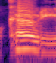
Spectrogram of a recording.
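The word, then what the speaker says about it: Kodi: the istick to put what they call Cody and it's spelled kod I on there you can modify that fire stick but Cody on there and you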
